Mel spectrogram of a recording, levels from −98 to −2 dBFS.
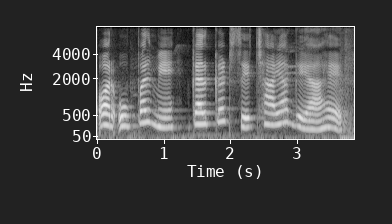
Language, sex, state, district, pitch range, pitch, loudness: Hindi, female, Jharkhand, Garhwa, 215-285 Hz, 240 Hz, -19 LUFS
